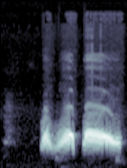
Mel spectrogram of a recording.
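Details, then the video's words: One decoy spotted dove phrase used to make wild doves coo: a low, wavering coo that swells in loudness, then a longer, level, husky coo, both deep and breathy. "Anh em đam mê phải mở vdeo tiếng cu mồi thúc bổi này thì chim mới xiêng gáy nhá"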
